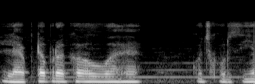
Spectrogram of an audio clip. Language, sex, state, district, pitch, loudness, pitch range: Hindi, male, Bihar, Patna, 125 Hz, -16 LUFS, 120-135 Hz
